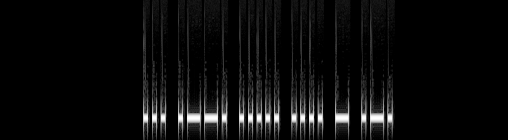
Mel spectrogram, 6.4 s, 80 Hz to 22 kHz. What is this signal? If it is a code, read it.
Morse code, heard as a keyed tone, about 22 wpm, 700 Hz. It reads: SP5HTR
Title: DXCC-100 Call Signs - 6 Characters - 22wpm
